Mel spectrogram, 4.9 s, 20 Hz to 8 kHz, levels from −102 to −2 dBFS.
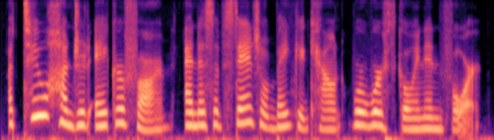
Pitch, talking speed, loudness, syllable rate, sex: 235 Hz, 180 wpm, -17 LUFS, 4.6 syllables/s, female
